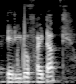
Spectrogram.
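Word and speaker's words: Pteridophyta: देखिए थैलोफाइटा ब्रायोफाइटा टेरिडोफाइटा यहां देखिए पीस साइलेंट है तो इसको पढ़िएगा टेरिडोफाइटा उसके बाद यहां पर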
